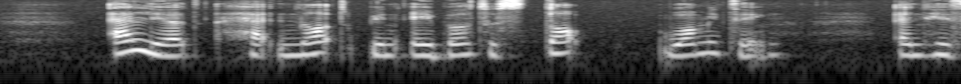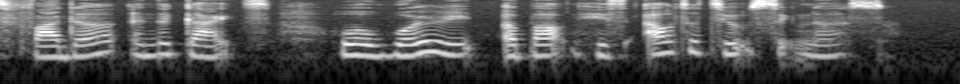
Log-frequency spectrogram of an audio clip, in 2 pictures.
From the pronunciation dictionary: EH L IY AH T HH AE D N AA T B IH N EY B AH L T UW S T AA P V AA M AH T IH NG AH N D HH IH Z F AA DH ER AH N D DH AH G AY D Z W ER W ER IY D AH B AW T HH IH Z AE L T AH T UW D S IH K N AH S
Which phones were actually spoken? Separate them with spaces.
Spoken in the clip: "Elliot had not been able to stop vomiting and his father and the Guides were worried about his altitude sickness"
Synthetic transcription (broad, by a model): EH L IY AH T HH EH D N AA T B IH N EY B AH L T UW S T AA P W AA M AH T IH NG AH N HH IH S F AA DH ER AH N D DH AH G AY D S W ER W ER IY D AH B AW T HH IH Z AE L T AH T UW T S IH K N AH S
